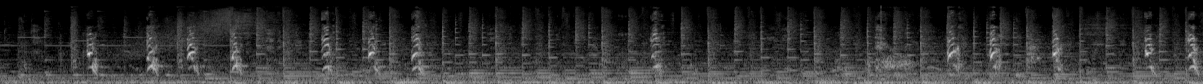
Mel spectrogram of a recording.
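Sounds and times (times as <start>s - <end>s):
small dog yapping: 3.2s - 4.3s, 8.4s - 10.7s.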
